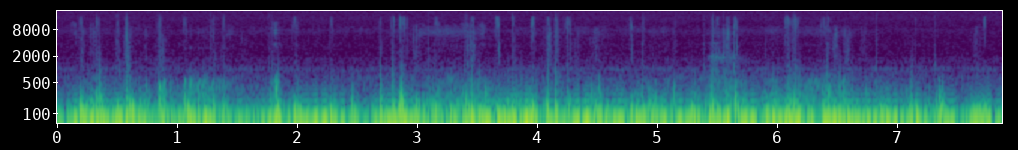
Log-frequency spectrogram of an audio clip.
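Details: Heartbeat recorded by a person: low muffled thumping with rumbling and hum throughout, not clearly separable into an exact rate.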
